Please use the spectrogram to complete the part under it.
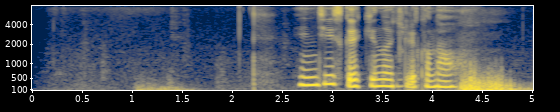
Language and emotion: Russian, neutral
